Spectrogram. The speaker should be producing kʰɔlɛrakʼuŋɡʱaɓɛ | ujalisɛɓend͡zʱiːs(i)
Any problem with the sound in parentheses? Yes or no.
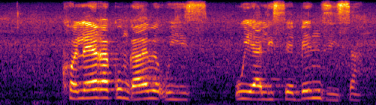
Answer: yes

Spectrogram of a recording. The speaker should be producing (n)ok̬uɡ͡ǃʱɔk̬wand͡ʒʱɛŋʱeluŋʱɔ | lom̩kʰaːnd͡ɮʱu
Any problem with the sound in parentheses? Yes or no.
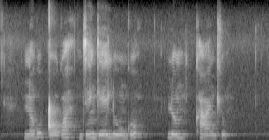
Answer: no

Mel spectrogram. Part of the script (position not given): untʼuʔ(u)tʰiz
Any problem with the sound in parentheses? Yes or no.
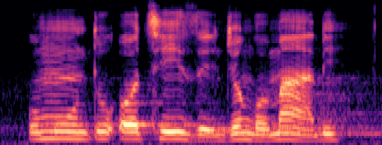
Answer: yes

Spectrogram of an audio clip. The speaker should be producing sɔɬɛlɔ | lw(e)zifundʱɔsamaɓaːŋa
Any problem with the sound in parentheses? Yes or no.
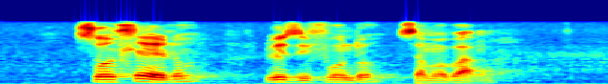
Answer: no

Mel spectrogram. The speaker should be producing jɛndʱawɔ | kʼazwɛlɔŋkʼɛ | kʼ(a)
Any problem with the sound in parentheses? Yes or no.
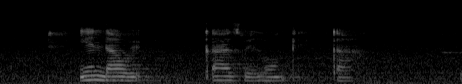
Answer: no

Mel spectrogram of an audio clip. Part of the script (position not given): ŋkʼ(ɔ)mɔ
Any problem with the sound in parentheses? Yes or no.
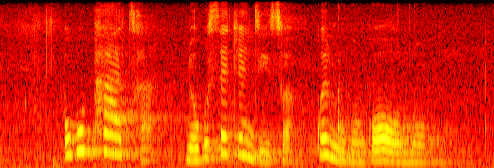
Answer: yes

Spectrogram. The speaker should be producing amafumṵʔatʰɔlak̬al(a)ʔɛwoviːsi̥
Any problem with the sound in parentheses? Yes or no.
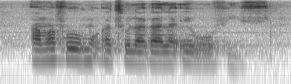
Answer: no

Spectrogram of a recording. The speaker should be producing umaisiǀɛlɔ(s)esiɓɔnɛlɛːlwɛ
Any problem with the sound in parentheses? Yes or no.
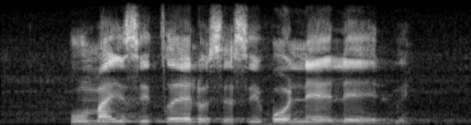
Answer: no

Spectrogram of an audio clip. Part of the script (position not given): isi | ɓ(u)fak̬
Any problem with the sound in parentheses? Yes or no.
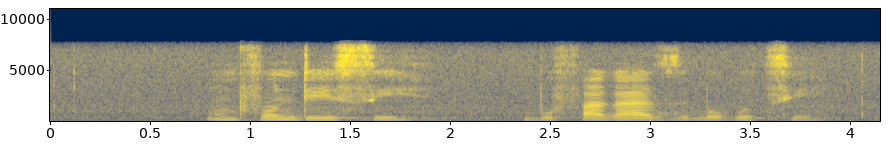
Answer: no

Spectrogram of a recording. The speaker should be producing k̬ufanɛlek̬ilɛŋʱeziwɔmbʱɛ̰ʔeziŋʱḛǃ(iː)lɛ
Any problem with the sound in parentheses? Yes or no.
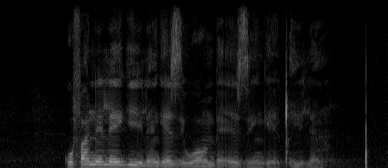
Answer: no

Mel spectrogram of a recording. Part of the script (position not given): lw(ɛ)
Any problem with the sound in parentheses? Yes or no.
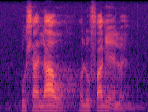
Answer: no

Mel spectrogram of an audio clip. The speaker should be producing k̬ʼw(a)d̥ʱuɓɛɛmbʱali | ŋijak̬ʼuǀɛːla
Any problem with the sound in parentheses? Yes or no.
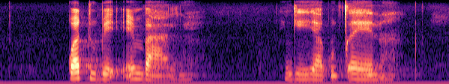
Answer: no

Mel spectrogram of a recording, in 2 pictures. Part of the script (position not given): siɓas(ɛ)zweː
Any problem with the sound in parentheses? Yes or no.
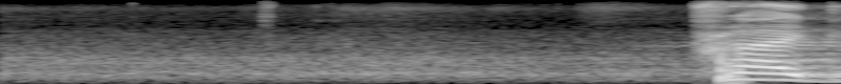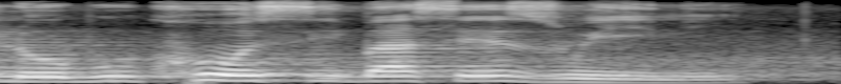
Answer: no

